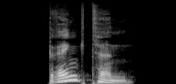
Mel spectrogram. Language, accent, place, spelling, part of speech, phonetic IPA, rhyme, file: German, Germany, Berlin, drängten, verb, [ˈdʁɛŋtn̩], -ɛŋtn̩, De-drängten.ogg
- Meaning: inflection of drängen: 1. first/third-person plural preterite 2. first/third-person plural subjunctive II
